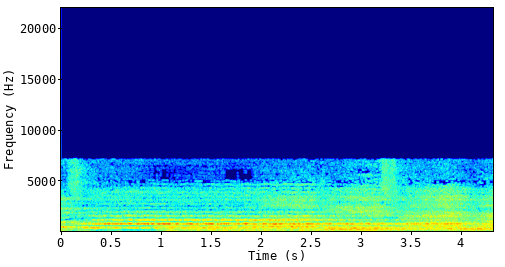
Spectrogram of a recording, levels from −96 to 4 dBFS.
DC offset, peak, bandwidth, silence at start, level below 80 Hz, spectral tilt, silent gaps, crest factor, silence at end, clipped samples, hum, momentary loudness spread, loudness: under 0.1%; -10 dBFS; 7.4 kHz; 0 s; -54 dBFS; -3.5 dB/octave; none; 14 dB; 0 s; under 0.1%; none; 4 LU; -24 LUFS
